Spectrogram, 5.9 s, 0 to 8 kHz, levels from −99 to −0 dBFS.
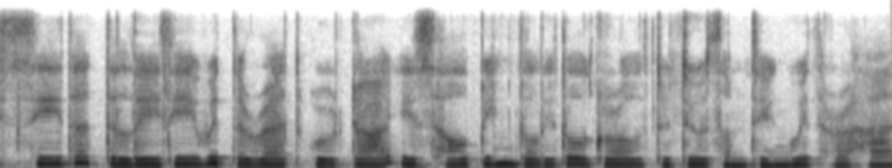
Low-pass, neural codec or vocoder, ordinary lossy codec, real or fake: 7.2 kHz; none; none; real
